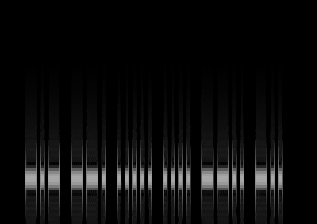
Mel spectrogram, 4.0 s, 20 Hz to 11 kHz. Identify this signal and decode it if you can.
Morse code, heard as a keyed tone, about 25 wpm, 700 Hz. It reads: KG5HZD
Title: USA Call Signs - 6 Characters - 2x Character Spacing - 25wpm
